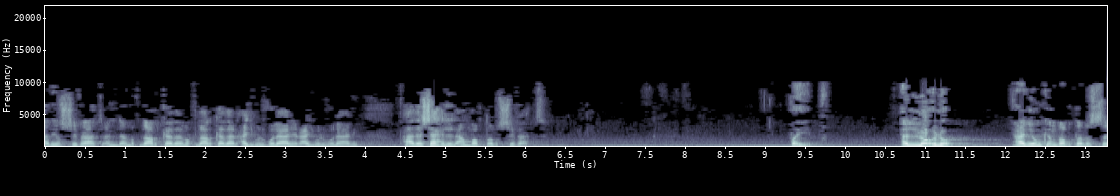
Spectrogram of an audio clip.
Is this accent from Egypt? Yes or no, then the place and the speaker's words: no; Najd, Saudi Arabia; كانوا يسمونه عندنا في نجد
